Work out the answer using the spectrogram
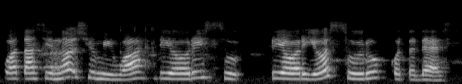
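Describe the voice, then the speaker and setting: Woman student reading lines slow, high voice, dull muffled audio. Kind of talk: reading dialogue aloud in class.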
